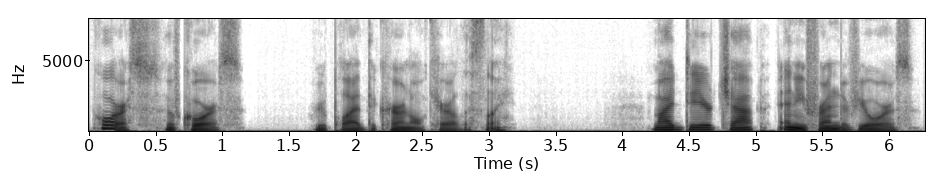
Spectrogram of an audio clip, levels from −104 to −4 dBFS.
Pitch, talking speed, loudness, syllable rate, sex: 120 Hz, 135 wpm, -19 LUFS, 5.3 syllables/s, male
